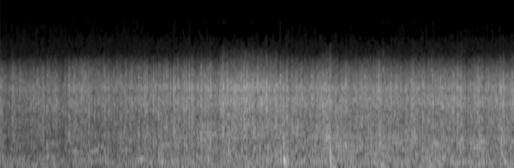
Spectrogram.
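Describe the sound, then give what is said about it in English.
Heavy rain pours down steadily as a dense, even hiss, with scattered drops pattering on a hard surface and no pause throughout, falling hard enough that press cameras cannot work without shelter. “They have to, because of the cameras really cannot work without shelter in this rain, although one man is doing his best.”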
